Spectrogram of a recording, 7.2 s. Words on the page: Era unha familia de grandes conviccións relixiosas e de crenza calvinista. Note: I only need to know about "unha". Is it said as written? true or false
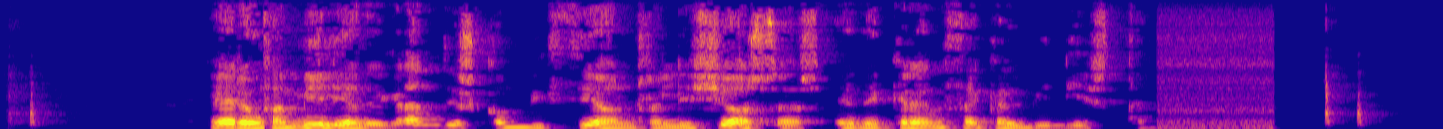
false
